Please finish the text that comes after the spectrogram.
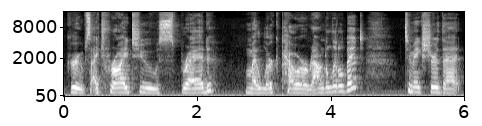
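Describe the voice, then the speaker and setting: A woman's voice: medium pitch, a little slow, a bit bright. A woman chatting casually and giving advice to viewers as a live game streamer, in a chatty, informal way.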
